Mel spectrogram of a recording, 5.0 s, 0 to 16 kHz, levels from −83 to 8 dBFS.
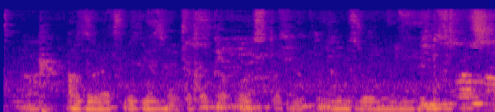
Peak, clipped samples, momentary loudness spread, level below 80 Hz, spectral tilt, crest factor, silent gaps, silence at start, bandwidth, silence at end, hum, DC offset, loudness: -12 dBFS; under 0.1%; 9 LU; -48 dBFS; -6 dB/octave; 16 dB; none; 0.05 s; 11.5 kHz; 0 s; none; under 0.1%; -29 LUFS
